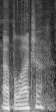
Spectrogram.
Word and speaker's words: Appalachia: If you're from there, you call it Appalachia. – Yeah. – But if you're from here, you call it, what'd you say? – How'd Appalachian.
